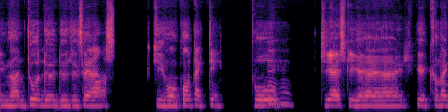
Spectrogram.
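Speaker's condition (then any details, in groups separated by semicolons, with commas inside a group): Hemiparalysis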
